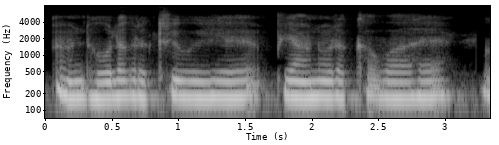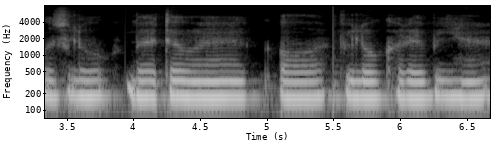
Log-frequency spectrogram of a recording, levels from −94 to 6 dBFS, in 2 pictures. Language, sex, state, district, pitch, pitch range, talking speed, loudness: Hindi, male, Jharkhand, Sahebganj, 170 Hz, 165-175 Hz, 180 wpm, -26 LUFS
